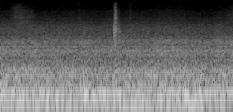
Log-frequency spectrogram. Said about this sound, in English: I need you to drive the van. I'm driving the van.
